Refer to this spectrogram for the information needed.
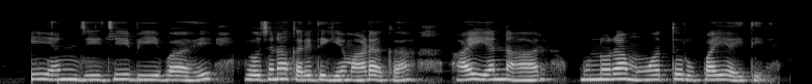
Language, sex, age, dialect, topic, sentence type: Kannada, female, 36-40, Dharwad Kannada, banking, statement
